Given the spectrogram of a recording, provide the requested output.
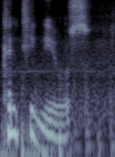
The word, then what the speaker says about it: continue: Attempt to find out something search continues. c o n t i n u e So this is another beautiful verb, continue. Continue. Continue there are three syllables accent falls on the second syllable.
